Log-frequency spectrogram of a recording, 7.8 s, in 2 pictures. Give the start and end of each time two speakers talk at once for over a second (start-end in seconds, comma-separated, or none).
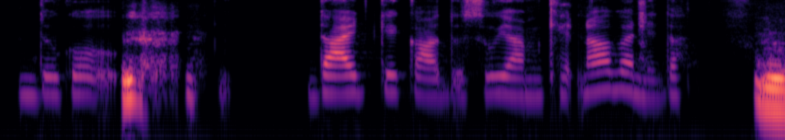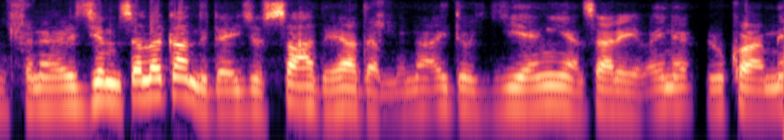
none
